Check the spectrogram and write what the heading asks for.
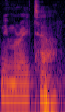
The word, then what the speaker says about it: numerator: And notice again it's written with an O r ending but pronounced numerator. The numerator is how many of those pieces we have.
